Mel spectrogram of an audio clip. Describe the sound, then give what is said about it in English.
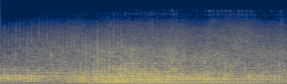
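Tourist helicopters flying past over a Los Angeles canyon below the Hollywood sign, a continuous throbbing rotor drone that swells slightly toward the middle before easing off. “a group of homeowners in Beechwood Canyon have had it with that sound. They live below the Hollywood sign, which they say draws tourist helicopters that fly past almost constantly.”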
